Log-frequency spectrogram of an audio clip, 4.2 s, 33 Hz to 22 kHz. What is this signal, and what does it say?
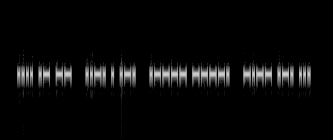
Morse code, heard as a keyed tone, about 46 wpm, 700 Hz. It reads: HAM FER 19 YRS
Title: K1USN SST QSO Practice 45wpm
